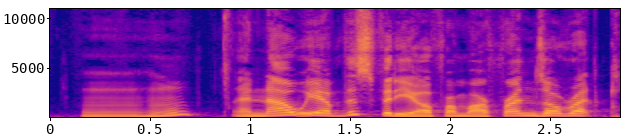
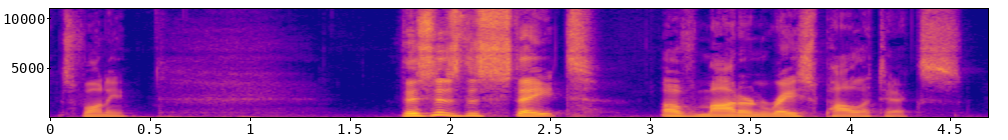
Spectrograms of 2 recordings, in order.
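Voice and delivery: ordinary delivery

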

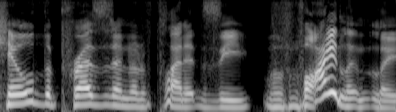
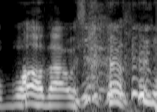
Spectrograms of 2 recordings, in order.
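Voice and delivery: normal talking voice

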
